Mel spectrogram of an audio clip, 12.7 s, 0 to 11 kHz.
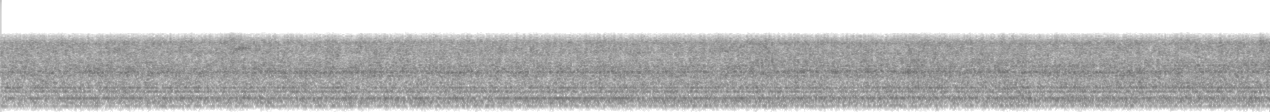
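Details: Kenmore Oasis top-load washer after repair for an OL code that had halted loads for about a week: steady, even spin hum holding its pitch with no knocking, scraping or surging, spinning smoothly at about 25 minutes left before rinse.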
